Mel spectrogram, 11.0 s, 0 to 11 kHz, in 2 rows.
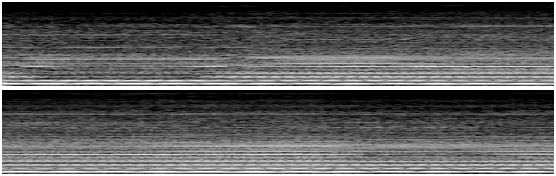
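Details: Reaim air compressor after replacing the 18 µF capacitor with 20 µF, still on 205 V supply: steady motor hum with an even pulse about twice a second that doesn't falter; starts and keeps running normally.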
